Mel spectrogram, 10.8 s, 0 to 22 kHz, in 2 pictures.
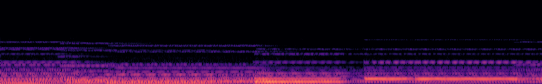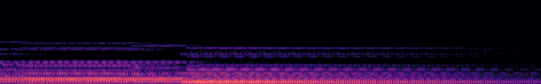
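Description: Tokai T1 Concert electronic organ on a drawbar registration that imitates Hammond tonewheels, playing a slow hymn in sustained chords over a deep bass line. The chords change every few seconds, and the last one, struck about seven seconds in, is held and fades toward the end.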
